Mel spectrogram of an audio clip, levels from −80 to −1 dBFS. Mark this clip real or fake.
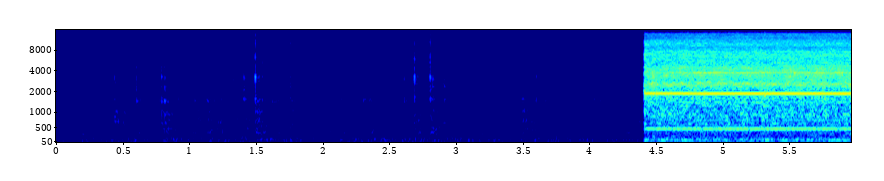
fake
